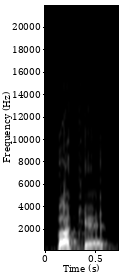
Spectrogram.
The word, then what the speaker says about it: bucket: A big blue bucket. Bucket. That's a cup sound. Bucket. And the second part could either be a schwa, bucket, or bucket, I as in sit. That's how I pronounce it.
